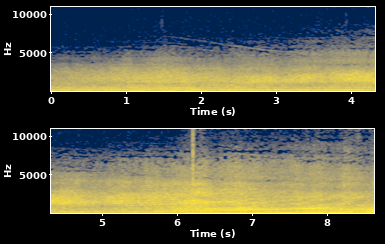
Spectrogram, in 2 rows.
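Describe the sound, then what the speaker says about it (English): A Qatar Airways Boeing 777 airliner at Manchester Airport roars steadily and loud, a broad continuous engine rumble that swells slightly as it passes, with no talk over it. "Qatar's on its track back now. It's 777 heading back to Doha."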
